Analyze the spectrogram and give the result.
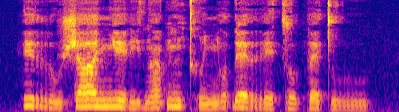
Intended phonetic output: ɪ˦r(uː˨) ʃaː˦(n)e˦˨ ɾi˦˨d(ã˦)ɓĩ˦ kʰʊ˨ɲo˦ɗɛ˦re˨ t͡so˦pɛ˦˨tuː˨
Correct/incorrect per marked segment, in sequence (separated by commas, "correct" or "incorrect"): correct, incorrect, correct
